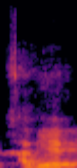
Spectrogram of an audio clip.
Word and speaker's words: Javier: My mom is Swiss and gave me a French name, Xavier, and my father is Spanish, so Javier with a J. So you can pronounce each way. Either It's or, either or. And are you in Saint-Imier today?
